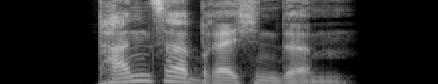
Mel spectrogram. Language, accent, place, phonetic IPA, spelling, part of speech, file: German, Germany, Berlin, [ˈpant͡sɐˌbʁɛçn̩dəm], panzerbrechendem, adjective, De-panzerbrechendem.ogg
- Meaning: strong dative masculine/neuter singular of panzerbrechend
